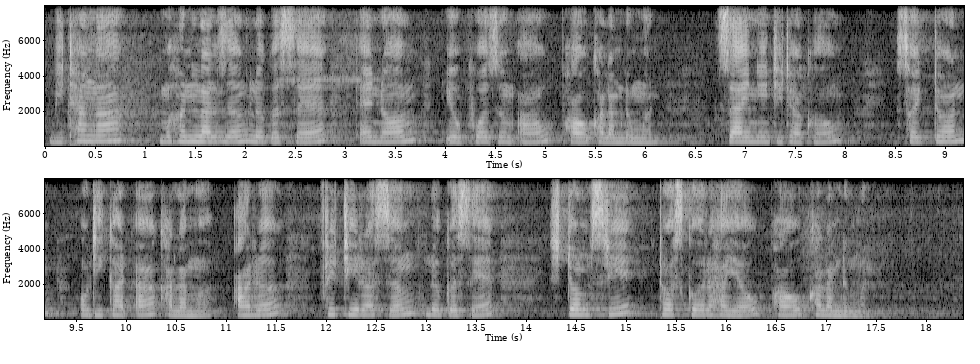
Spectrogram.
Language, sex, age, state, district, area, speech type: Bodo, female, 18-30, Assam, Chirang, rural, read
